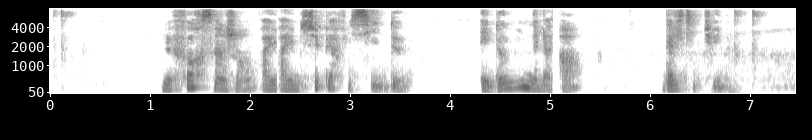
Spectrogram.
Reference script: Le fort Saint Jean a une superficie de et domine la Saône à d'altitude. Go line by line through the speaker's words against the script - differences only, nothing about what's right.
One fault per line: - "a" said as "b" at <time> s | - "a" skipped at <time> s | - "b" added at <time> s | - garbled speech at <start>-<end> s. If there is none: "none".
- "a" added at 2.3 s
- "Saône" skipped at 5.0 s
